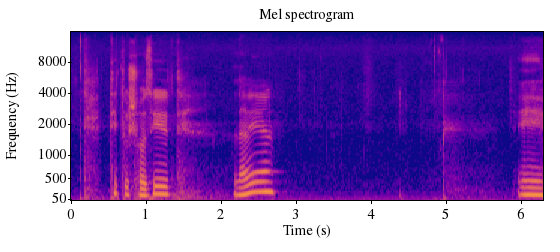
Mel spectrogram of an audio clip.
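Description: A man speaks in short bursts in a quiet room.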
